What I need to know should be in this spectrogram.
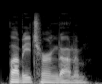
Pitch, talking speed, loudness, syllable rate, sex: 95 Hz, 235 wpm, -17 LUFS, 7.7 syllables/s, male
